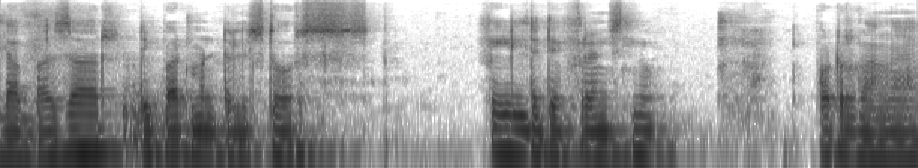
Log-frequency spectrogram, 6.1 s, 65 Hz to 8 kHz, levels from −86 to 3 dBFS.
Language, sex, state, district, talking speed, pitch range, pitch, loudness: Tamil, male, Tamil Nadu, Nilgiris, 80 wpm, 95-100 Hz, 95 Hz, -18 LUFS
